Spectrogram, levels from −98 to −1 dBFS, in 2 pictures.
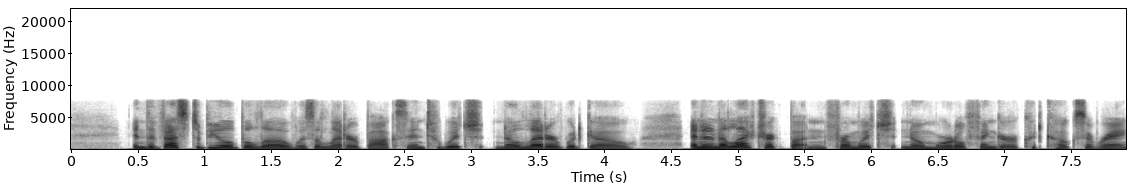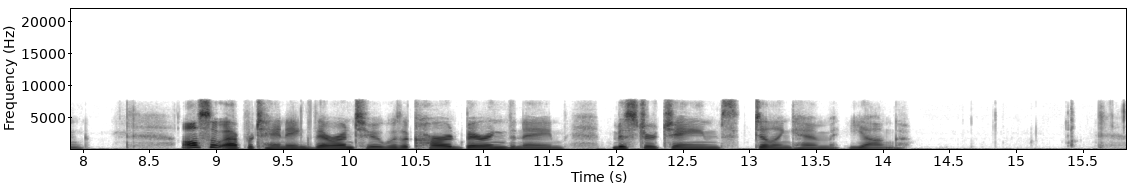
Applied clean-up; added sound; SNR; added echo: neural diffusion model UNIVERSE++.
